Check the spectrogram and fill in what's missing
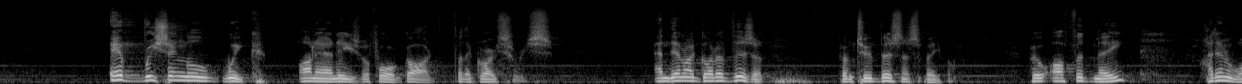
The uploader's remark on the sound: This message was recorded at C3 Powerhouse Sunshine Coast in July, 2023.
